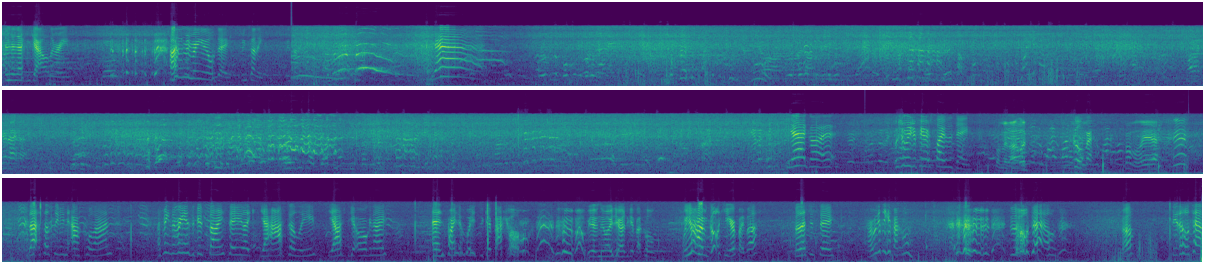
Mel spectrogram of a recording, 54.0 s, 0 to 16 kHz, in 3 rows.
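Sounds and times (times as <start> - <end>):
people's voices: 0.0 - 54.0
water rushing down a slide: 1.0 - 54.0.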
